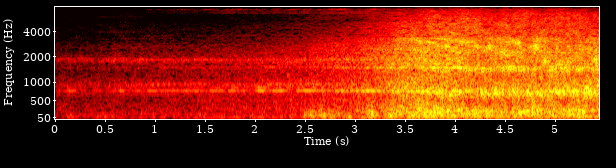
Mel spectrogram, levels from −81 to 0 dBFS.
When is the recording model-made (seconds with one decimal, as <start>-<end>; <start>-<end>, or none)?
0.0-0.9; 4.1-5.4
